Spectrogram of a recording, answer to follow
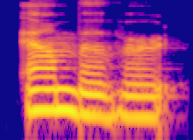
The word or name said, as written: ambivert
